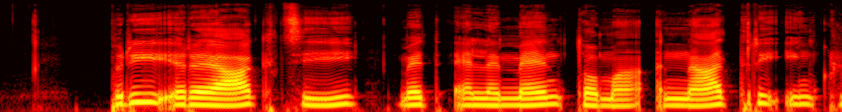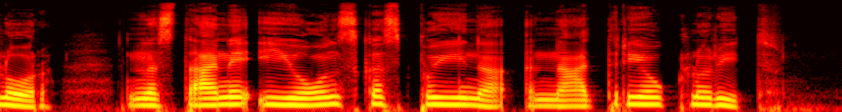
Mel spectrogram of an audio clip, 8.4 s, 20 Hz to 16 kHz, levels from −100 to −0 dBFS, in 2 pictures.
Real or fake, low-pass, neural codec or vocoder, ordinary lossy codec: real; 14.4 kHz; none; none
